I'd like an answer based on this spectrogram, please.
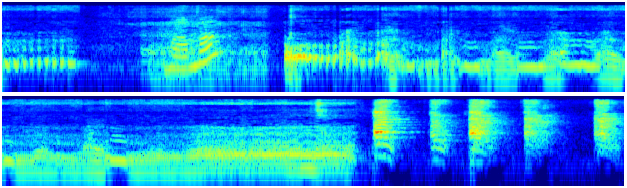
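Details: Puppies making funny pig-like noises: nasal grunts and rising squeaky whines, then a quick run of short, sharp snorting bursts near the end.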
